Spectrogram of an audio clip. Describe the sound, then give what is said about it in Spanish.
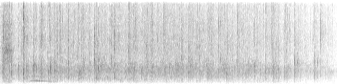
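An audience breaks into steady, sustained applause for the Lord, a dense wash of many hands clapping that holds fairly even for several seconds before thinning slightly at the end, with no talking over it. “Sin embargo, un aplauso al Señor ahí, sí.”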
